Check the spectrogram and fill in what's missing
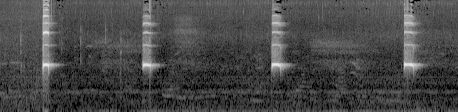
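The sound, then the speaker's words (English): Four short, high chirps from a duck call, used for ducks other than mallards, imitating the little chirp of a male teal, spaced evenly about one and a half seconds apart, each a bright whistled peep over near silence. “And that'll be the male teal.”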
